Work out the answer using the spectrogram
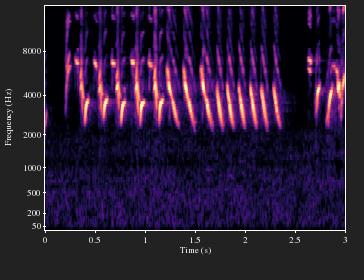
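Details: Black-headed goldfinch singing, Andijan, Kuva and Fergana style. A brisk trill of sixteen or so evenly spaced bright chirps over two seconds, then a brief pause and a few more notes.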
